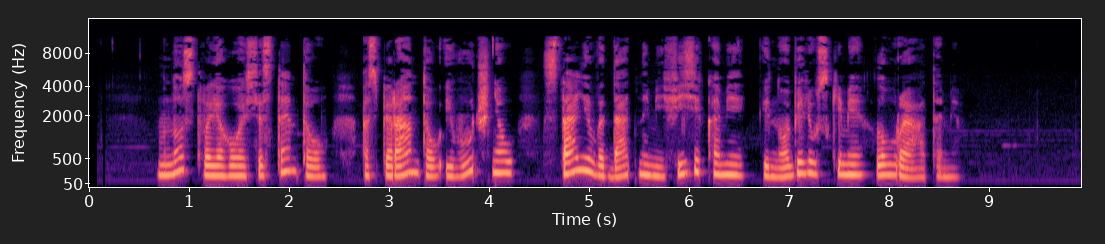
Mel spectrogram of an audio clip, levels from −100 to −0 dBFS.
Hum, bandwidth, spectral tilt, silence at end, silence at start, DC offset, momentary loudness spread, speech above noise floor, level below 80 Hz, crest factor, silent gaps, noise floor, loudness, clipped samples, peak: none; 11.5 kHz; -5 dB/octave; 1.25 s; 0.7 s; under 0.1%; 10 LU; 47 dB; -70 dBFS; 22 dB; none; -71 dBFS; -24 LUFS; under 0.1%; -2 dBFS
